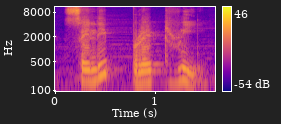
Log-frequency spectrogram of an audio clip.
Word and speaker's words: celebratory: আচ্ছা, এই শব্দটার উচ্চারণ হচ্ছে সেলিব্রেটরি, ঠিক আছে?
